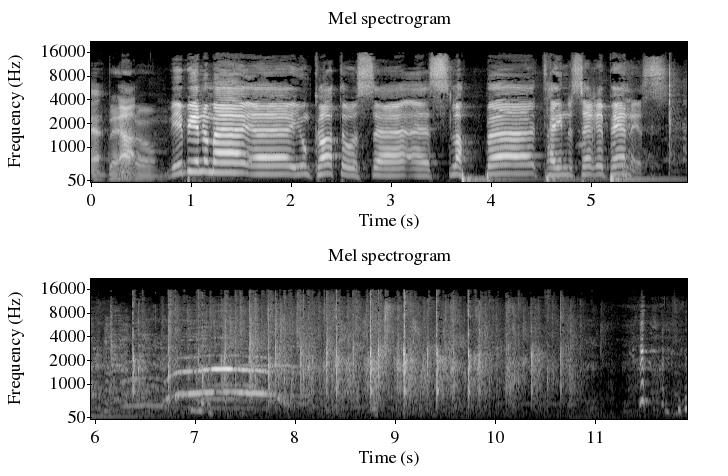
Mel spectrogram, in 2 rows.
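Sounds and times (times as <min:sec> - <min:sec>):
speech: 0:00.0 - 0:05.8
audience applause vote: 0:05.8 - 0:11.2
cheering voices: 0:05.9 - 0:10.1
scattered laughter: 0:11.4 - 0:11.9.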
